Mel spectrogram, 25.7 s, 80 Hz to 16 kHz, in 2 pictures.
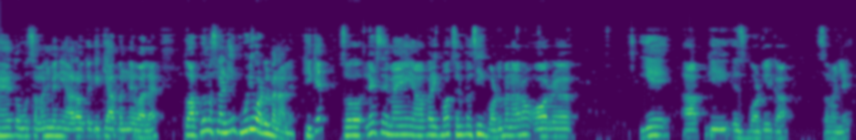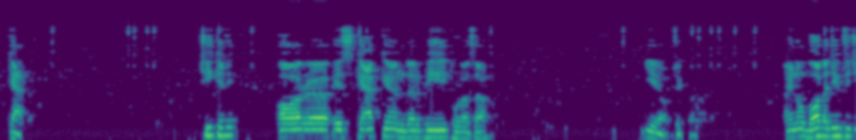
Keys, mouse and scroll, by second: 5.4-25.6 drag.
